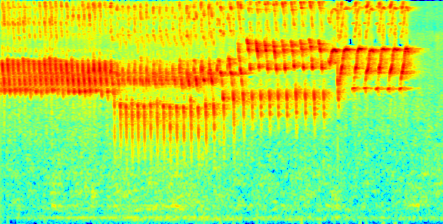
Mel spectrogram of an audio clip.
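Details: A canary sings a loud continuous song of rapid rolling trills, moving from a high buzzy roll to lower fast pulsed trills, then climbing to sharp high chattering phrases before stopping.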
